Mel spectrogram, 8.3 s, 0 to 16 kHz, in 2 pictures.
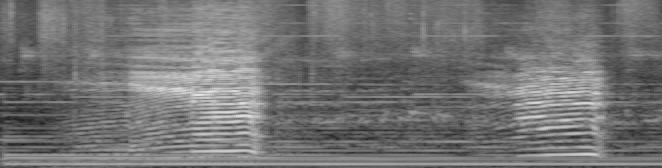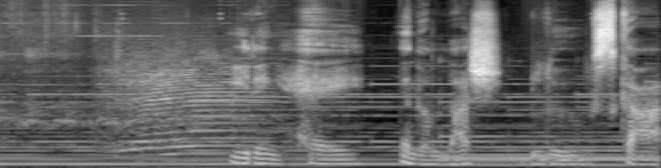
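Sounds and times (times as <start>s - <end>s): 
dairy cow mooing: 0.4s - 2.1s, 2.7s - 4.1s, 4.8s - 5.9s
speech: 5.6s - 8.2s.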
